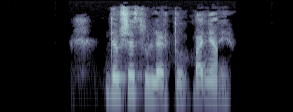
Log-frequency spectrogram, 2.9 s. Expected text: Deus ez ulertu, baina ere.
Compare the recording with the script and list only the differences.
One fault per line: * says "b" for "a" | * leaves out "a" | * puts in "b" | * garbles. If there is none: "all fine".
all fine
